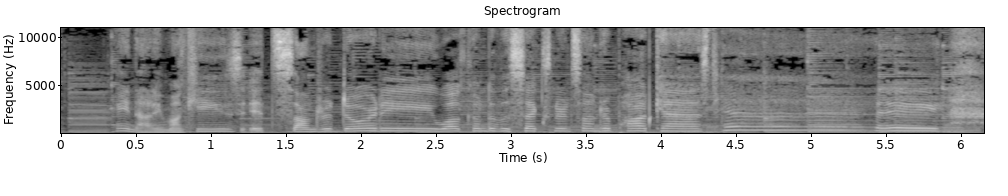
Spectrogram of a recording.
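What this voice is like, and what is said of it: Sick voice, sounds different than usual. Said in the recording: “do I sound different than usual? Maybe. I caught the con crud from San Diego Comic-Con last weekend, and I have been a mess all week. I'm feeling better. I'm still coughing”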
